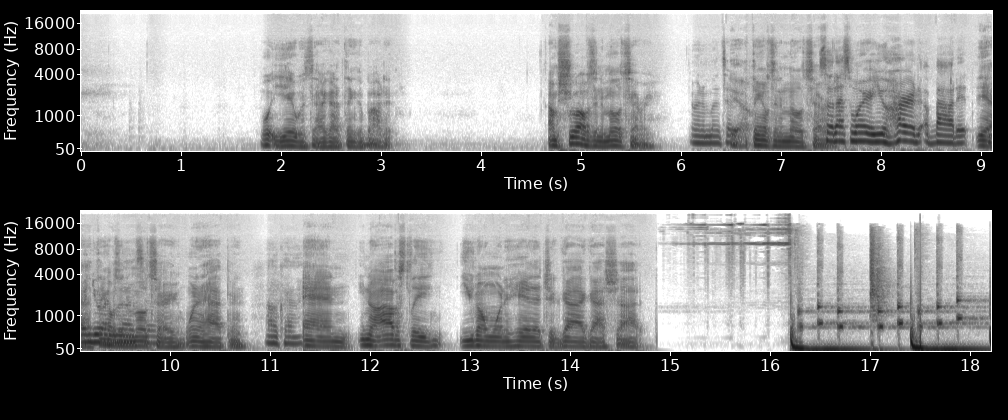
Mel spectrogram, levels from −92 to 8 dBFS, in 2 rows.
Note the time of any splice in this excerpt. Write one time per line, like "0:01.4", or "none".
0:14.8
